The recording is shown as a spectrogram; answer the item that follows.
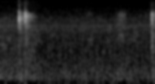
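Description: Near silence with two faint computer mouse clicks in quick succession, about a quarter second in.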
